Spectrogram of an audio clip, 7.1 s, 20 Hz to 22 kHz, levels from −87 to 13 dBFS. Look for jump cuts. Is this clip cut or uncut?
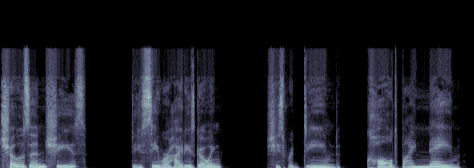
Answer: uncut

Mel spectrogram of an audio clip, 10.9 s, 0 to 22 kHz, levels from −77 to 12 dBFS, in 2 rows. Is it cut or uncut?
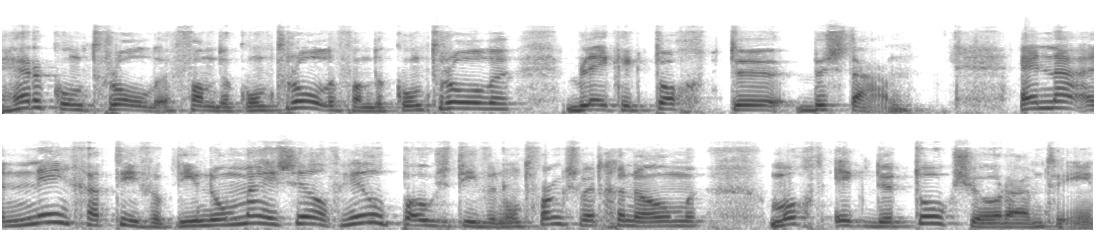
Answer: cut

